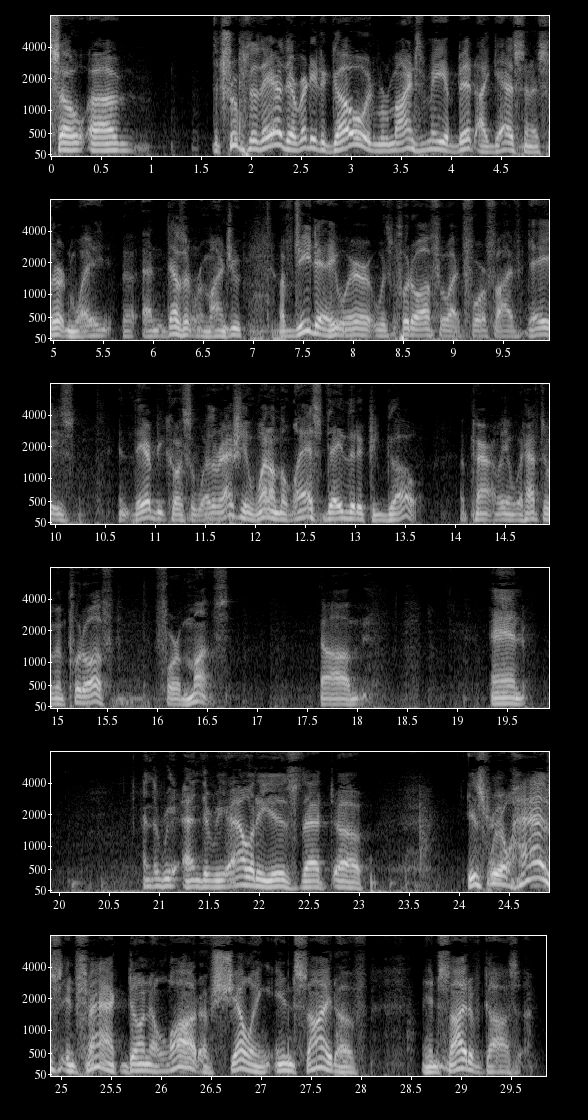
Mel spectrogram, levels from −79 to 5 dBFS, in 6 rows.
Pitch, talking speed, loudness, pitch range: 125 Hz, 185 wpm, -17 LUFS, 115-140 Hz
